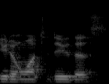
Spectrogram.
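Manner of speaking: flat, level monotone on one unvaried pitch. Demonstrating a way of speaking you don't want: monotone. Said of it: "This is an example of speaking in monotone".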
